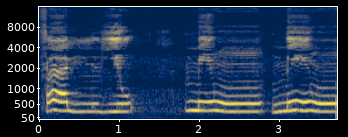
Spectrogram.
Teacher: Cuma nama mad tu nak kena tahu faman syaa falyu. Bukan yu, jangan baca ain, ini baca hamzah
